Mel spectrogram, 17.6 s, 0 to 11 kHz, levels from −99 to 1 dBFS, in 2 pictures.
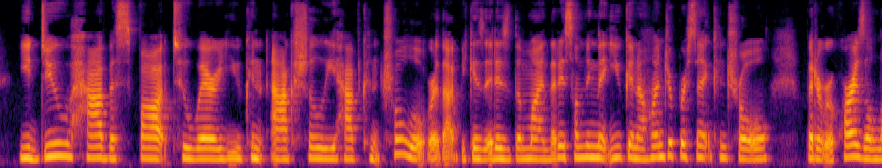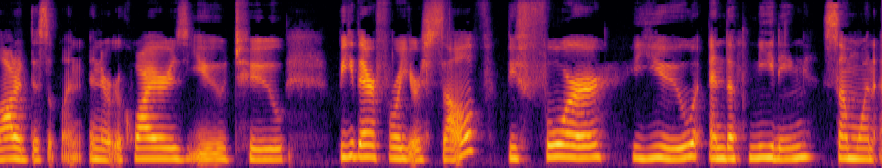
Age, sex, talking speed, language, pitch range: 10-29, female, 165 wpm, English, 195-215 Hz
